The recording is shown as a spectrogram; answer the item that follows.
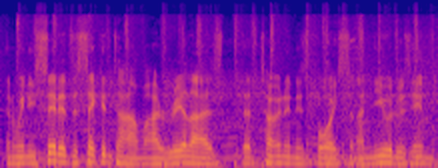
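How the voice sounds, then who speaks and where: A man's voice: lowish voice, fairly even intonation, fairly quick, music in the background. A South African man, native Afrikaans speaker, a musician telling stories on a casual livestream in a rambling way with lots of fillers. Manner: rambling, with many fillers and restarts.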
